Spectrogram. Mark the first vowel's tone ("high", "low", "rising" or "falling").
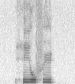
low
